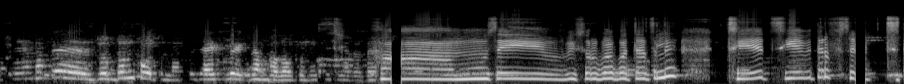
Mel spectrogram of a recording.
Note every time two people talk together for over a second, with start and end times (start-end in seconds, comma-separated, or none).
none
